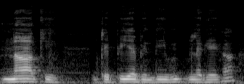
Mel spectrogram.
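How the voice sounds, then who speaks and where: A man gives a gentle, unhurried script lesson. He takes his time, repeating and drawing out the sounds of the letters. He addresses his listeners respectfully throughout. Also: medium pitch, fairly even intonation. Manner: slow, patient, drawn-out letter sounds, calls listeners sangat ji. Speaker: Gurmukhi teacher. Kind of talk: slow classroom explanation with prayer.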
